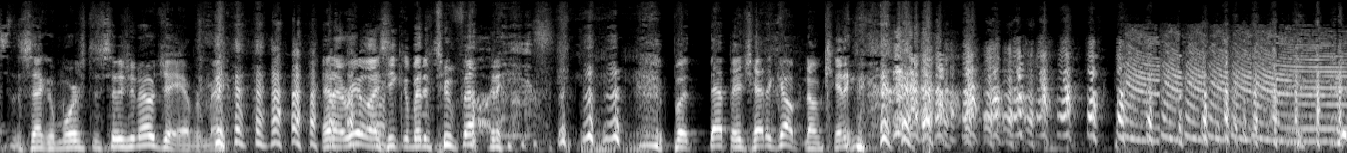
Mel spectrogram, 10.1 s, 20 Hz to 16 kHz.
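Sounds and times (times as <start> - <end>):
speech: 0.0 - 6.9
choppy voices or laughter: 1.5 - 4.9, 6.4 - 10.1
brassy air horn sound effect blaring: 8.4 - 10.1.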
